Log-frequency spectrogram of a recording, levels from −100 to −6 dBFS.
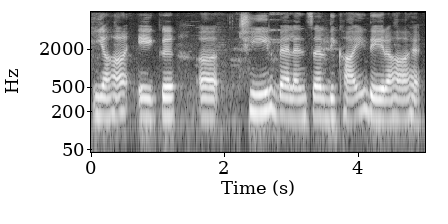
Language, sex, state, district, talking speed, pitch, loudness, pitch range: Hindi, female, Haryana, Charkhi Dadri, 105 wpm, 165 Hz, -15 LUFS, 160-175 Hz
